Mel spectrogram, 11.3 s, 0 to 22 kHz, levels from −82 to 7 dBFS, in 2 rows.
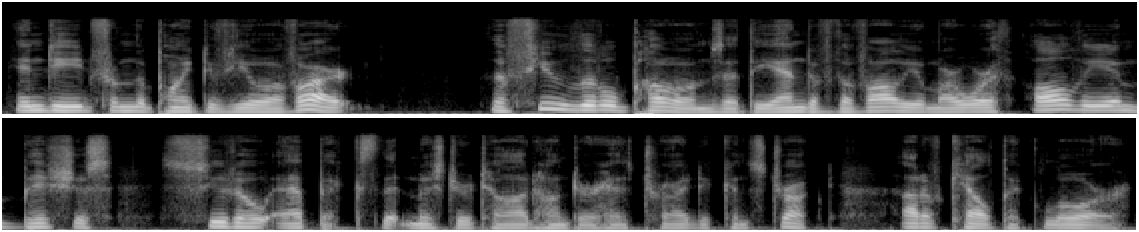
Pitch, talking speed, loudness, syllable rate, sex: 115 Hz, 190 wpm, -18 LUFS, 4.9 syllables/s, male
